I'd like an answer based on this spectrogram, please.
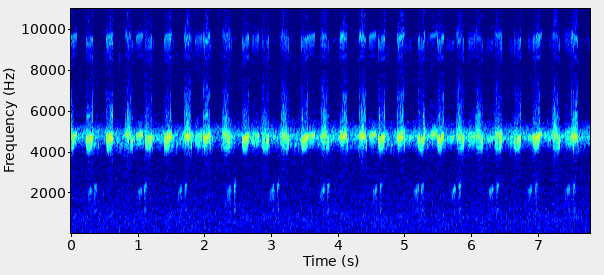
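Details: Crickets at night in a valley bottom, rapid high chirps in regular pulses over a steady trill, with a fainter lower chirping insect or frog repeating about once per second underneath.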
